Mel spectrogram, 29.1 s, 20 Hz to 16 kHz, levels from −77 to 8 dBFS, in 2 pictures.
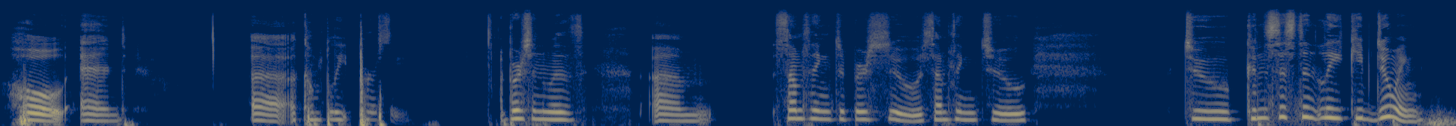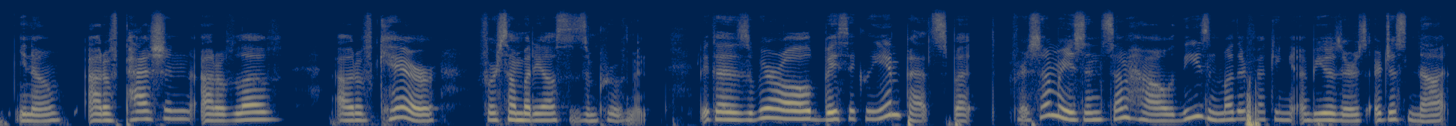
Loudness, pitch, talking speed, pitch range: -27 LUFS, 210 Hz, 105 wpm, 190-235 Hz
